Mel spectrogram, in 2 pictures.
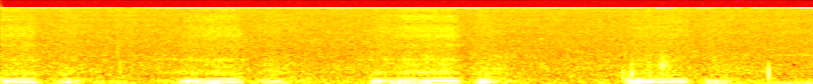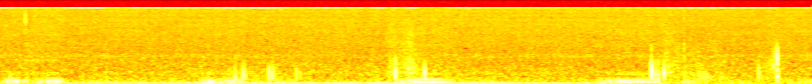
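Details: Sleeping female dog snoring: low, soft, irregular snorting snores in short bursts against a faint steady hum.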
